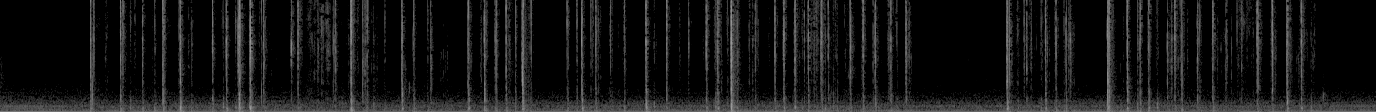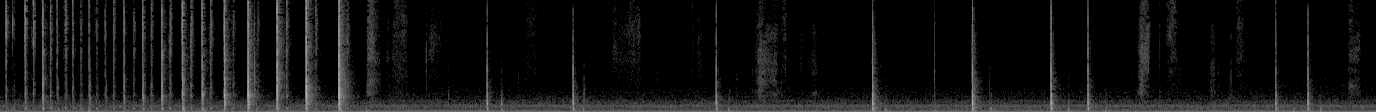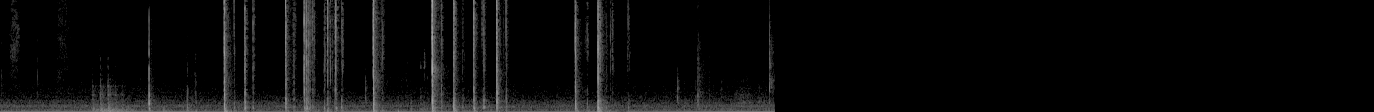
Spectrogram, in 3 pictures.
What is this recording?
Typing click computer
Typing and clicking on a macbook
click, computer, laptop, type, typing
